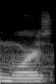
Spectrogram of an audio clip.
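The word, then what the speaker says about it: Moeur: The residence was built by the influential Moore family. Now that's spelled M-O-E-U-R.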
